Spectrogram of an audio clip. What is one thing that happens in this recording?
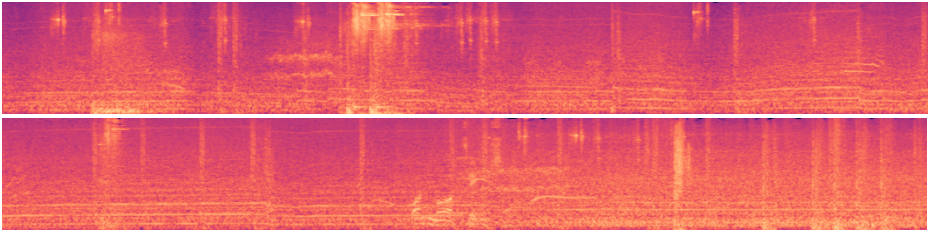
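Objects crash and smash with loud bangs.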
